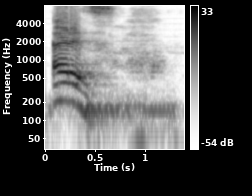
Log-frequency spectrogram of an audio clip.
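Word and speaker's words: heir: बढ़ते हैं सी इ एरे एरे मतलब उत्तराधिकार नहीं व क्या एक उत्तराधिकार नहीं है तो आपको यह देखना है इसको कैसे लिखते हैं इसको एर बोलते हैं यह रवि साइलेंट रहता है अब यहां पर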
